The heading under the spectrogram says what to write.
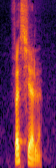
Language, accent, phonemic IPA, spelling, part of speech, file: French, France, /fa.sjal/, faciale, adjective, LL-Q150 (fra)-faciale.wav
- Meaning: feminine singular of facial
